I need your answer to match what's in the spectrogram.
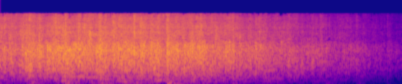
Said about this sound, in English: I think we can give Sir Bernard a round of applause.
